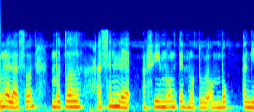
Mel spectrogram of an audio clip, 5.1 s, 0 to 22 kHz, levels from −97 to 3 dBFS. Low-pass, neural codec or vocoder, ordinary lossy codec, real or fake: 7.2 kHz; codec, 24 kHz, 3 kbps, HILCodec; none; fake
